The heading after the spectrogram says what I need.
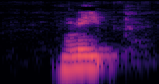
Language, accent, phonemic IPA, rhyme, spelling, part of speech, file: English, Southern England, /niːp/, -iːp, neap, noun / adjective / verb, LL-Q1860 (eng)-neap.wav
- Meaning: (noun) The tongue or pole of a cart or other vehicle drawn by two animals; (adjective) Low; lowest; the ebb or lowest point of a tide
